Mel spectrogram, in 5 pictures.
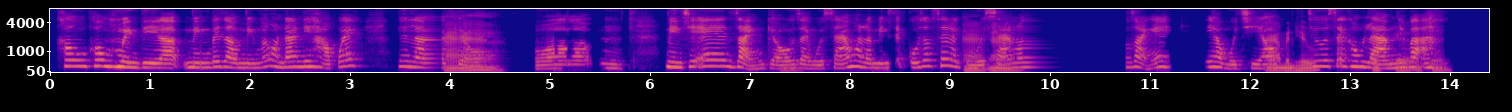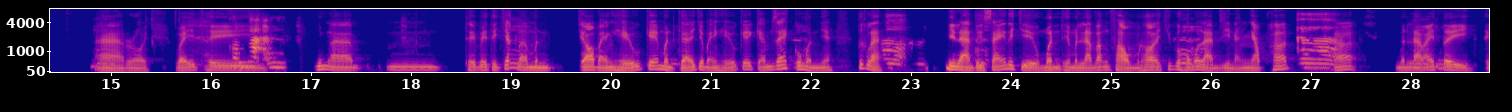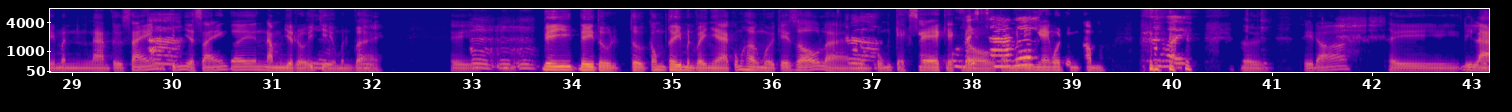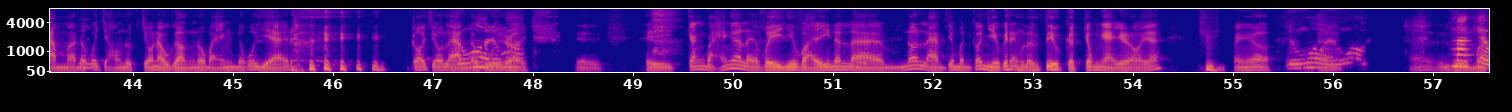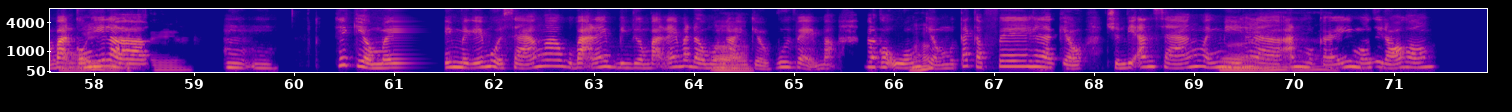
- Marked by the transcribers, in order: laughing while speaking: "mình"; mechanical hum; distorted speech; other background noise; tapping; laughing while speaking: "bạn"; unintelligible speech; unintelligible speech; laugh; laughing while speaking: "đâu"; laugh; unintelligible speech; laughing while speaking: "cái năng lượng"; chuckle
- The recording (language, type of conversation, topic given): Vietnamese, unstructured, Bạn thường làm gì để bắt đầu một ngày mới vui vẻ?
